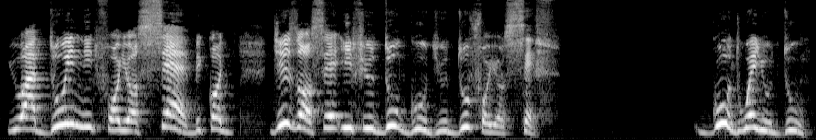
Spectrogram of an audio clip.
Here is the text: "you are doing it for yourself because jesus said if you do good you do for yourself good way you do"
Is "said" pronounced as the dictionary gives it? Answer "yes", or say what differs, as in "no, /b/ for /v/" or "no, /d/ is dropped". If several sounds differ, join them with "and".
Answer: no, /d/ is dropped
